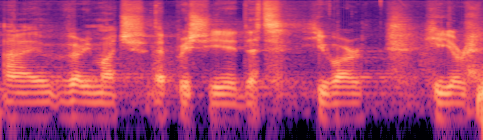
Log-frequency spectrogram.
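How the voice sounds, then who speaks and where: A man talks at a fairly slow pace with a Hungarian accent. Noticeable background noise runs under the recording. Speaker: government official. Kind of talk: formal speech.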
